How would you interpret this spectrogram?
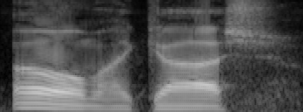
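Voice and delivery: very slow, drawn-out loud "oh my gosh"; exasperated. Real, not acted. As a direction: stretch it out in disbelief. Exasperated at bad darts.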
